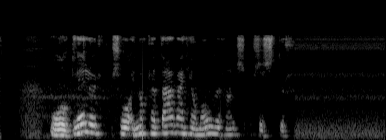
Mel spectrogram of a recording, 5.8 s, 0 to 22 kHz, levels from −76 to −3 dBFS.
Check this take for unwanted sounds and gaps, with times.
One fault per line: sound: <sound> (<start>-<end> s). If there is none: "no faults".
no faults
